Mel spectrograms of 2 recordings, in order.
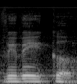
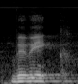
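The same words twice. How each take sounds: First: The word ends with a short final 'a' vowel. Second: The word ends on a bare consonant, vowel dropped. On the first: This is the Marathi way of saying it. "और मराठी में क्या बोलेंगे" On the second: This is the Hindi way of saying it. "Hindi भाषा में जानबूझ करके उसको हलंत बोलते हैं"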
